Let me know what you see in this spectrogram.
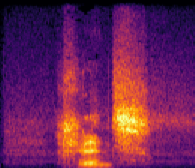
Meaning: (noun) 1. physical, territorial border, frontier 2. boundary, limit, threshold; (verb) inflection of grenzen: 1. first-person singular present indicative 2. second-person singular present indicative
- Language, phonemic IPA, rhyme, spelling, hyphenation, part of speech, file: Dutch, /ɣrɛns/, -ɛns, grens, grens, noun / verb, Nl-grens.ogg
